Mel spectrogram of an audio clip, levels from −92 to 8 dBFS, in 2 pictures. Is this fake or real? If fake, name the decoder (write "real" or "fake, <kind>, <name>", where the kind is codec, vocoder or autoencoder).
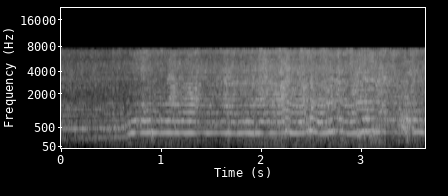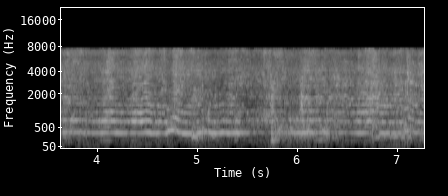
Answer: fake, vocoder, HiFi-GAN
